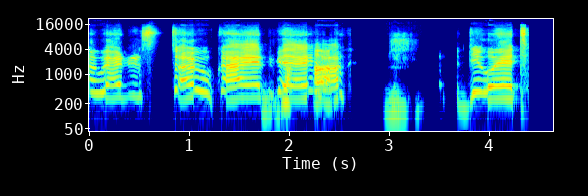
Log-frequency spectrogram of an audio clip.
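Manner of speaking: very high, very loud, drawn-out, near-incoherent garble. Voicing a character casting bardic inspiration: almost incoherent character voice. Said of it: "almost incoherent, like".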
